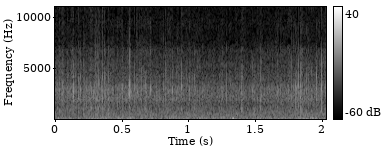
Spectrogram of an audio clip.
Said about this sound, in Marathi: पाऊस चालू झालेला आहे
